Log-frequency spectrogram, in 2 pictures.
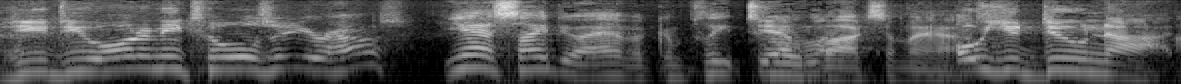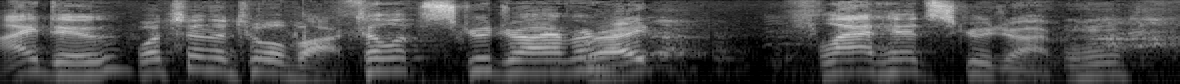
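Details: Adult men in conversation; normal voice.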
